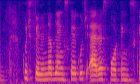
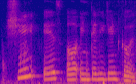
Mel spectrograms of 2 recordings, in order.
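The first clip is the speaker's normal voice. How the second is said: slow dictation reading; 3 dB quieter, much slower than usual. Shown as a demonstration. Teacher slowly reads an error sentence to her students, very slow and deliberate. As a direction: read the sentence out very slowly, word by word. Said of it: "इसमें आपको बताना है कि इसमें कहाँ पे कौन सा आर्टिकल".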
